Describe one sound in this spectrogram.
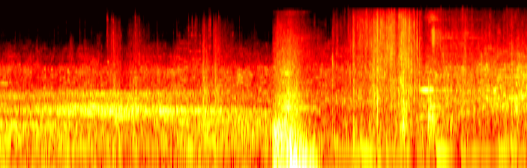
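Footsteps pad softly across a stone floor.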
